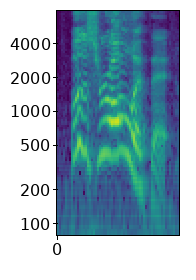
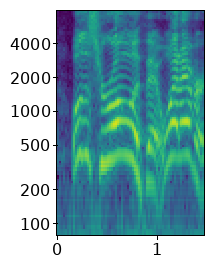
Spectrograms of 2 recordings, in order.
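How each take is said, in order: First: Said much higher and louder, giving up; a loud, high shrug of a line; loud, high resignation. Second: Higher and louder, shrugging it off; a loud, high give-up; loud, high resignation. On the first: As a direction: throw up your hands and shout it. Repeated in raised voice. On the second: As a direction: toss it away at full voice. Repeats, louder still. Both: Real, not acted.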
